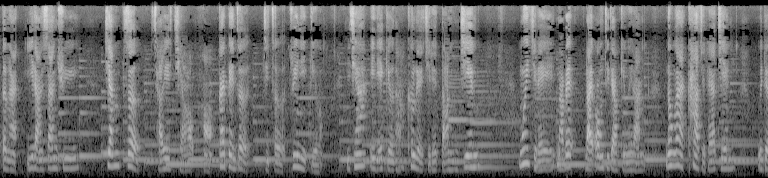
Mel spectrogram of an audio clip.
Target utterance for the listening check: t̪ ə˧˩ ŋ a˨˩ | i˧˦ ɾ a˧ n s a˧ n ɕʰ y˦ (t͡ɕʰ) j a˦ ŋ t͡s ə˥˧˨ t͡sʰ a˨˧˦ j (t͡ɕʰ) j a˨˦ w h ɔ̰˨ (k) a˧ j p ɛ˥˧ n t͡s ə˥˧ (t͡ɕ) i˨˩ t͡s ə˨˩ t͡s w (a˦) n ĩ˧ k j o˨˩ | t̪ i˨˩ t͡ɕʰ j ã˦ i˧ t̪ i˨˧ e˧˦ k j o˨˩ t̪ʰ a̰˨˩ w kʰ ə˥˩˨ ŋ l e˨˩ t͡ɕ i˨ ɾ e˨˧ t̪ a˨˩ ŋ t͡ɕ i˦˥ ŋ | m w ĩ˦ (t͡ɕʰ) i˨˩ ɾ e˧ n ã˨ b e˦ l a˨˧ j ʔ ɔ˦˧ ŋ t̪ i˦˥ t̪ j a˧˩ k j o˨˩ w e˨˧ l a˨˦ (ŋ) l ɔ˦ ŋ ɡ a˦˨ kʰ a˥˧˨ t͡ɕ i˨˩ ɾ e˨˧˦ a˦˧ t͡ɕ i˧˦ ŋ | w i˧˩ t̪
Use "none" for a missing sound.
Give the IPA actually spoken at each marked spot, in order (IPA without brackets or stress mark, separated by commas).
t͡ɕ, t͡ɕʰ, k, t͡ɕ, i˦, t͡ɕ, ŋ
